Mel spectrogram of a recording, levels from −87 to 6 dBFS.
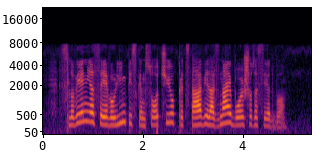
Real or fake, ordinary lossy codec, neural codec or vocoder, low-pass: real; none; none; none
